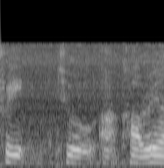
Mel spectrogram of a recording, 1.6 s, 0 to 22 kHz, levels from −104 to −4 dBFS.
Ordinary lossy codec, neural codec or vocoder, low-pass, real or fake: none; vocoder, 44.1 kHz, 128 mel bands, Pupu-Vocoder; 7.2 kHz; fake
